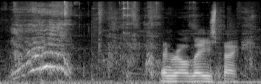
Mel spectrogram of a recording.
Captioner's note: tent zipping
